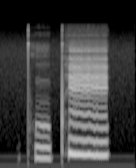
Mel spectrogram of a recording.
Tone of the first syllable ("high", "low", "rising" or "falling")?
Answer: low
